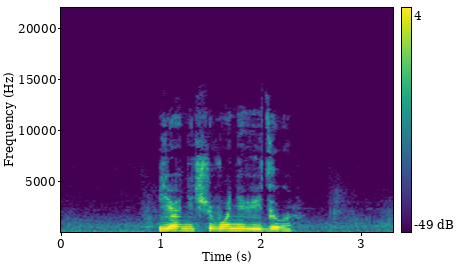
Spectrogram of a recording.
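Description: A woman speaks quietly and intensely, close by.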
